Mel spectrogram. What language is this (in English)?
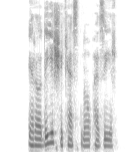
Persian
